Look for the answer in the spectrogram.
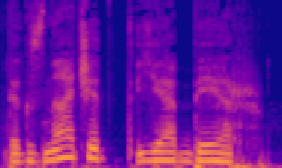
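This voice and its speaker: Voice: medium pitch, darkish tone, no room sound, clean studio sound, close to an everyday voice. Бер, a fierce growling bear-spirit boy as a reader voices him. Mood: gruff. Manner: slow, growling, commanding.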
